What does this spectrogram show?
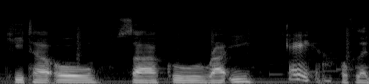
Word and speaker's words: Kitao Sakurai: Kitao Sakurai.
